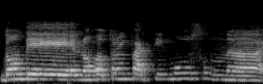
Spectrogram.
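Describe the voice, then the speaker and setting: A woman with a Portuguese accent, very slow pace and ordinary pitch variation. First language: Portuguese (speaking Spanish). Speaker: pharmacist and public health policy expert. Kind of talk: panel presentation. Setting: video call. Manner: halting.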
